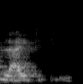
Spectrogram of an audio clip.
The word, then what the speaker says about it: Litotes: तो this is the pronunciation of Litotes.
